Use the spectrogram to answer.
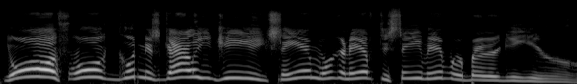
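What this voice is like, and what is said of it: Exaggerated bad Canadian accent. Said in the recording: “the most worst Canadian accent I've ever heard ... It's this bad ... it sounds like a bad impression of a Canadian”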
